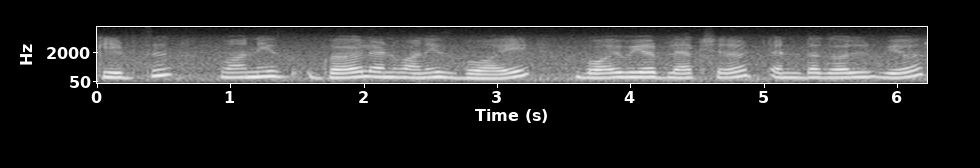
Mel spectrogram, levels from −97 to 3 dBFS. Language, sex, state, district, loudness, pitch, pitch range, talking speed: English, female, Punjab, Fazilka, -14 LUFS, 215 Hz, 200-230 Hz, 155 wpm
